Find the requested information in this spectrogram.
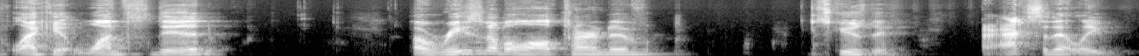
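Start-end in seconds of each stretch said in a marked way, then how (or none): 2.0-5.6 talking around a piece of ice; words blurred by ice in mouth. Real, not acted. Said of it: "which is why I seemed real weird there".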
